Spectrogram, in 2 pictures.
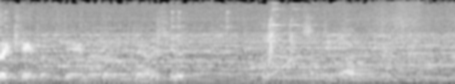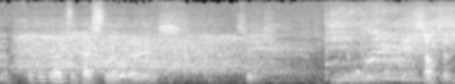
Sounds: Music, Speech, Smash

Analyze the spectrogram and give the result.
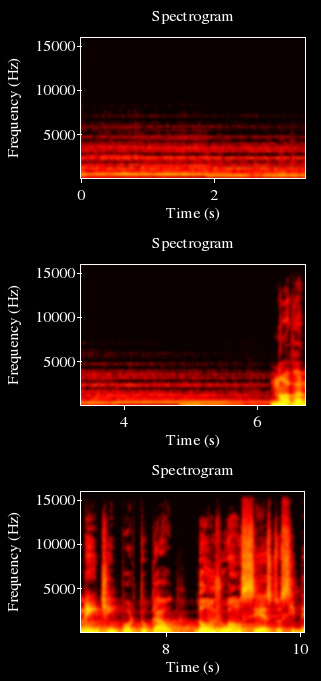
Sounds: Speech, Music

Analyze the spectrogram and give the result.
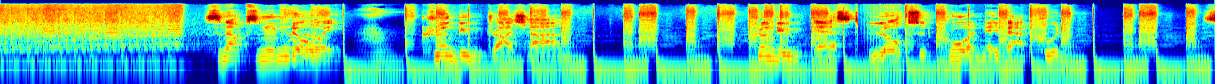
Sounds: Soundtrack music, Exciting music, Music, Speech

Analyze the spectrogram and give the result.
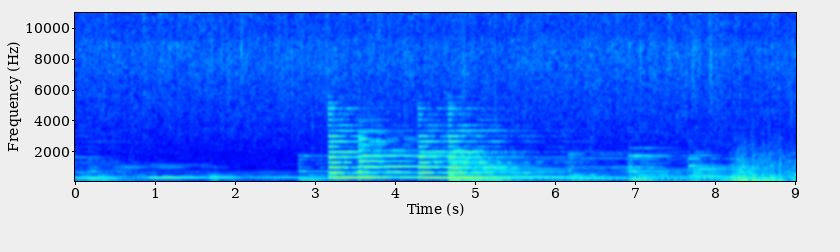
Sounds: Music, Rain on surface

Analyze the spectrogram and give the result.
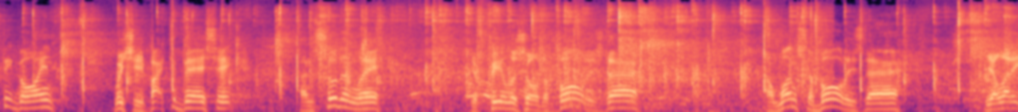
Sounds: playing table tennis

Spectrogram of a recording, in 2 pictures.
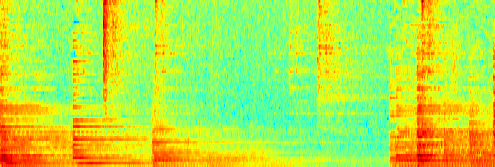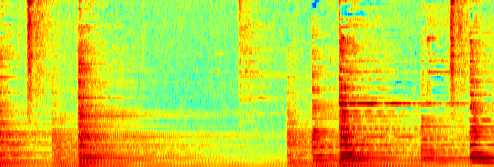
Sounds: Music

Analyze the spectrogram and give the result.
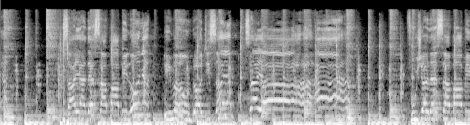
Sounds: Pop music, Music

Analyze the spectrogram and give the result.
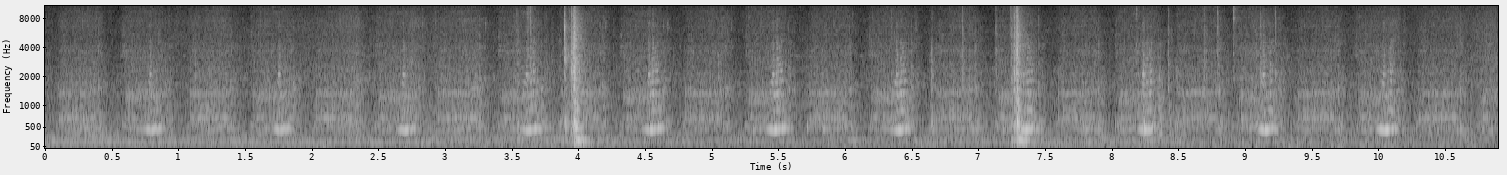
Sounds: Printer

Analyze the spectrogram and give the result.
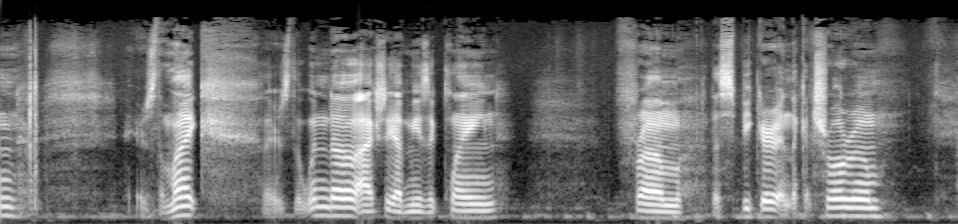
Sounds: Speech

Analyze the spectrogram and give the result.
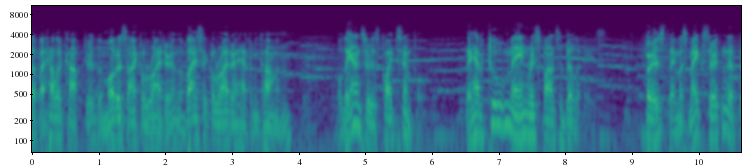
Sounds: Music, Speech

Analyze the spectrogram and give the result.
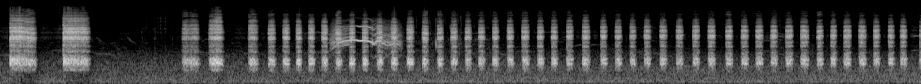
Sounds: goose honking

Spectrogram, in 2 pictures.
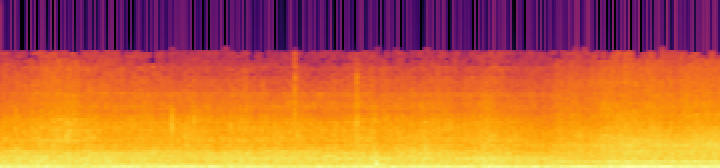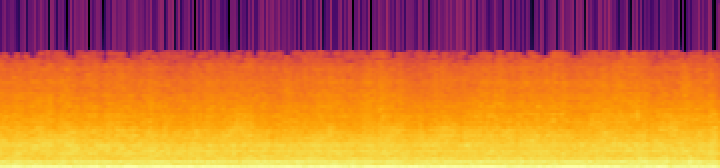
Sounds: Speech, surf

